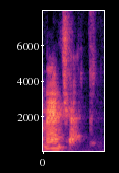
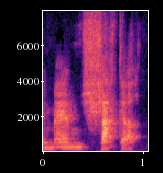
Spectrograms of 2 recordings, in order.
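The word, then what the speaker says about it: Manchaca: the library which is on a man check which I keep wanting to say man Shaka because that's how it's spelled but yeah so I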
